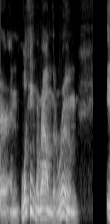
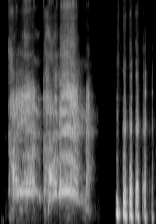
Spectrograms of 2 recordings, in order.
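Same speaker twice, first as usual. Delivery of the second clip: put-on shouting old woman voice, higher. Voicing someone behind a heavy door calling the visitor in: yelled old woman's voice. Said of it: "sounds like an old woman's voice says".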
